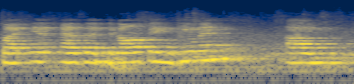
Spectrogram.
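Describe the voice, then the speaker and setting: A woman's voice: a little high, little pitch movement, takes it slowly, background noise. A woman from Hawaii speaking as a panelist in a community discussion, in a casual, personal way. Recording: distant in an echoey hall.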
